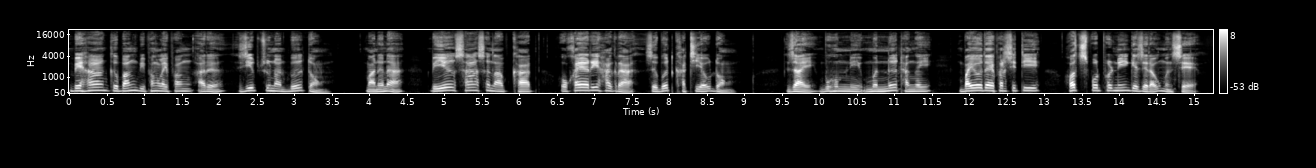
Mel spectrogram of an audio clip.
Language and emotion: Bodo, neutral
